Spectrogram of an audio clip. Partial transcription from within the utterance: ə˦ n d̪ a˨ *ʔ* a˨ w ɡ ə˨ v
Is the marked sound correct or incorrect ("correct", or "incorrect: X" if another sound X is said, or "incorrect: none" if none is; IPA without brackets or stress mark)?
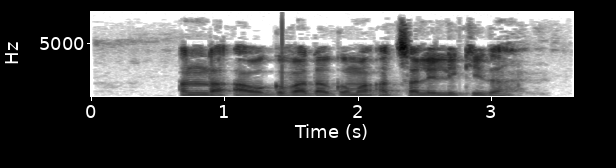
correct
